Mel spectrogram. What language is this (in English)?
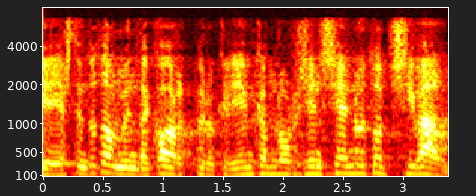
Catalan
